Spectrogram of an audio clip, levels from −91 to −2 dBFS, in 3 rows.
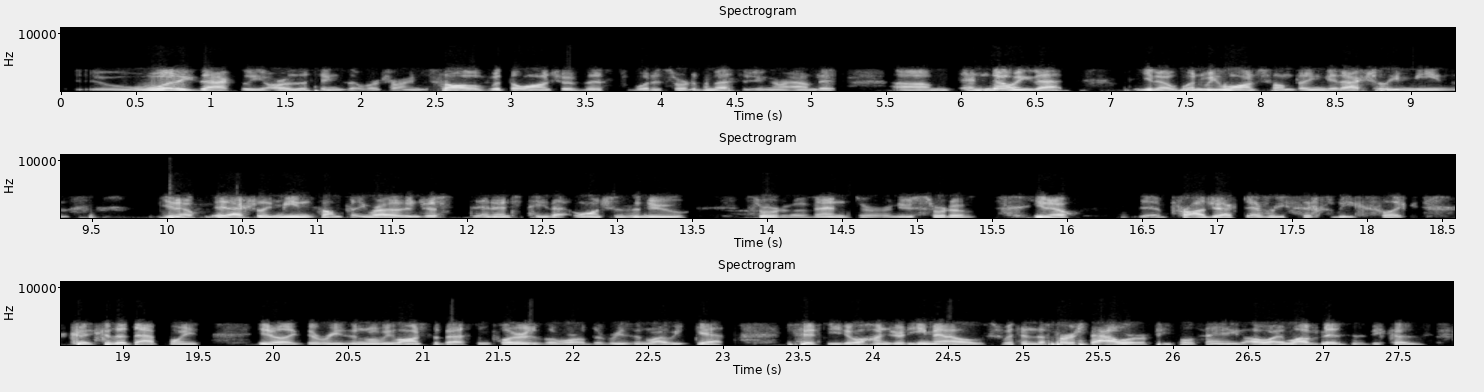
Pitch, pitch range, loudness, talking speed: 130 Hz, 120-145 Hz, -20 LUFS, 230 wpm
